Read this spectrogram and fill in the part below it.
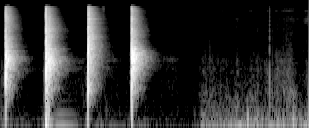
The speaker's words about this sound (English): Sorry, mind your ears. um, yeah. Anyway, so there's that fucking clap, but you know you're really meant to do an industry clap, and by all means, clap horning.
